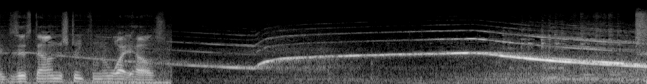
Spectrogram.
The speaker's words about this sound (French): Sushi suit d'un regard blasé la voiture de police qui remonte la rue.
